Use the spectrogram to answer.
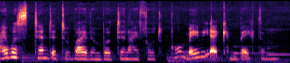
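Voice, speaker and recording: Over music in the background, the speaker is soft-spoken. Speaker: home baker. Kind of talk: cooking tutorial narration.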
